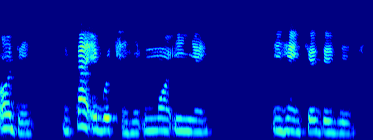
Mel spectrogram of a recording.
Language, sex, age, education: Igbo, female, 15-29, tertiary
